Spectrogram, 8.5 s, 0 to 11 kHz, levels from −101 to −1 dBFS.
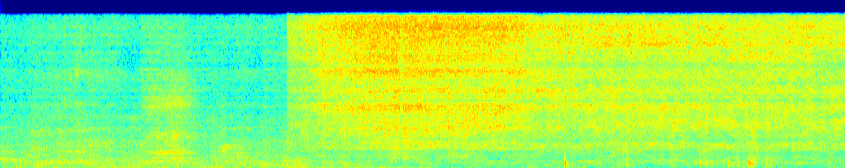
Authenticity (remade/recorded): remade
